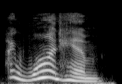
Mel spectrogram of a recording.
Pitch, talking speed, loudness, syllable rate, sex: 220 Hz, 145 wpm, -13 LUFS, 3.4 syllables/s, female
